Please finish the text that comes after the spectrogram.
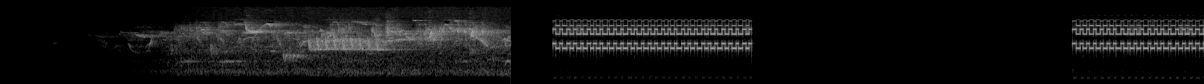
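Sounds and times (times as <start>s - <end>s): birds chirping and whistling: 0.9s - 5.1s
old phone ringing: 5.6s - 7.6s, 10.7s - 12.0s.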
